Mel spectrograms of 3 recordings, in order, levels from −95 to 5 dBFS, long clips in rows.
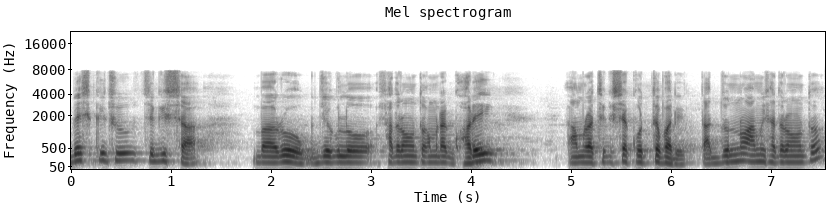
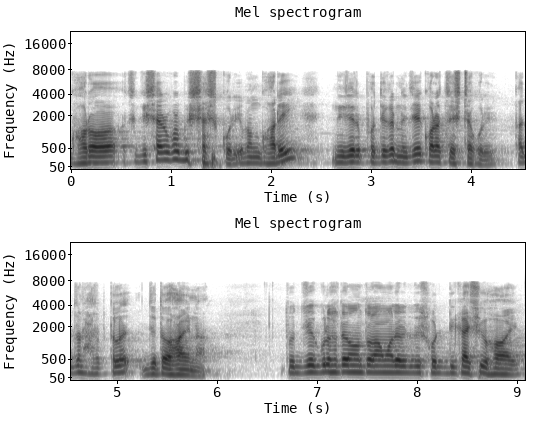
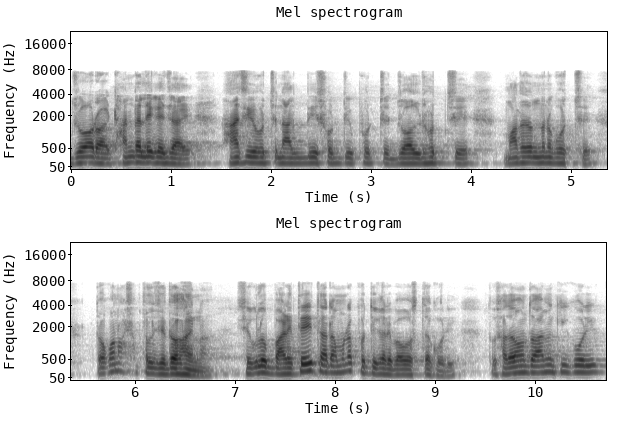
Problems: background conversations at intervals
